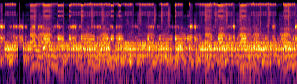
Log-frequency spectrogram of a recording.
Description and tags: Bed of shuffling static with pulses of throaty mid-lo bass purr inter spaced with male vocal fragment saying "and"
FX:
